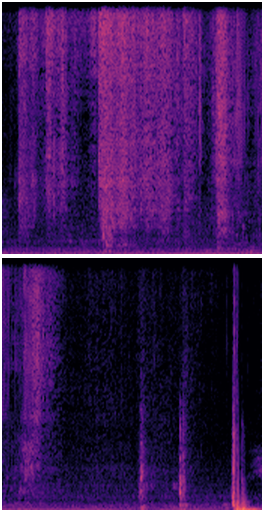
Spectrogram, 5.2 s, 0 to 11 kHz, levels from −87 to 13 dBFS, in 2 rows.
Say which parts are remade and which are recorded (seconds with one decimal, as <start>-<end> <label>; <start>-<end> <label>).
0.0-2.3 recorded; 2.3-2.9 remade; 2.9-5.2 recorded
